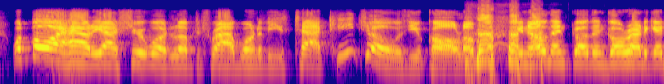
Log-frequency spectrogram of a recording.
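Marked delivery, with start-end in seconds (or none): 0.1-4.9 put-on down-home Southern accent. Going around the samples again, trying a taquito: put-on Southern accent. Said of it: "Use a southern accent next time".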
